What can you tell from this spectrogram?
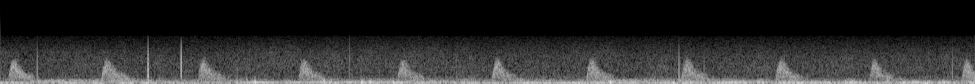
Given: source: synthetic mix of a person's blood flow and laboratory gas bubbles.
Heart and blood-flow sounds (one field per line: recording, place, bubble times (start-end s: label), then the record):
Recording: Doppler ultrasound of blood flow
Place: subclavian vein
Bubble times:
no bubbles
From the record:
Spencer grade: 0 (complete lack of bubble signals)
